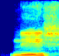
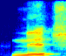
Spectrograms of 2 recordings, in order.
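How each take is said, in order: First: The word is said with a French-style pronunciation. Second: The word is said with an American-style pronunciation. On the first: "how it's spoken in its native tongue. It's like a French word" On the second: "how it's translated to in American English"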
